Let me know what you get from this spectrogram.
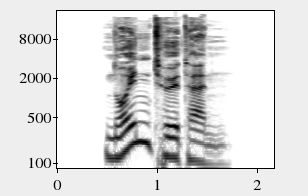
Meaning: dative plural of Neuntöter
- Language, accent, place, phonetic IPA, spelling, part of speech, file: German, Germany, Berlin, [ˈnɔɪ̯nˌtøːtɐn], Neuntötern, noun, De-Neuntötern.ogg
